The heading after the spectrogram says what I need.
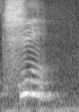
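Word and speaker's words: Qing: Ça s'écrit Q-I-N-G et ça prononce Ching.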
